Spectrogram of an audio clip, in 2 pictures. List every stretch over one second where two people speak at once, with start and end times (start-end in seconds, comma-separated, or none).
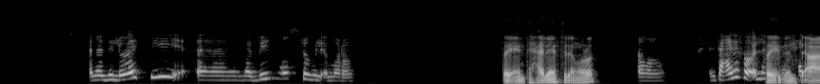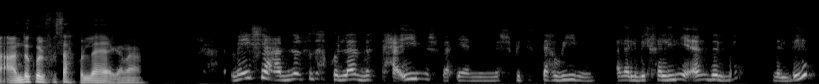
none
